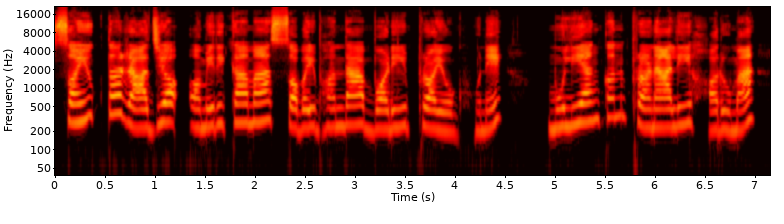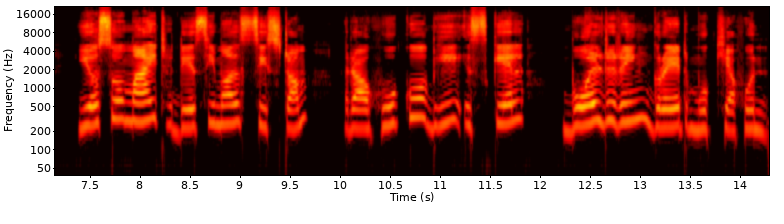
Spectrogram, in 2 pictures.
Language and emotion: Nepali, neutral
